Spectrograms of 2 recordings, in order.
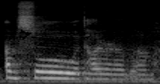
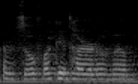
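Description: First: Slow, heavy exhausted line; real tiredness, slow; weary. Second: Softer, defeated repeat; same words dropped low, beaten; exhausted. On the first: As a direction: drag it out, worn down. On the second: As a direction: let it sink down, emptied out. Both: Real, not acted.

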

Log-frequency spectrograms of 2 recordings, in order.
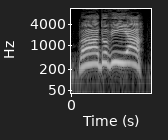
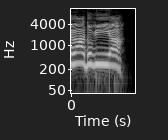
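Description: First: Slow, stretched "Vado via!"; emphatic slow "Vado via!"; drawn-out exclaim. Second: Said in the usual way. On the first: Real, not acted. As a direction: drag out "via" as you bolt. Fleeing monster in game.

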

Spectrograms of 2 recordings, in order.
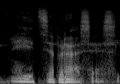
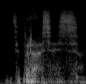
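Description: First: Breathy half-whisper, drawn out; slow self-soothing. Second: Soft whispered self-reassurance; hushed, barely voiced; calming whisper. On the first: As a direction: stretch it slowly to calm yourself. Repeats it slowly, calming down. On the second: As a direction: whisper it to settle yourself. Self-soothing after getting worked up. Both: Real, not acted.

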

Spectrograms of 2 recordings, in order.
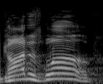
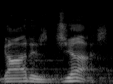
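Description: First: God is love, lifted high and loud as a slogan; proclaimed slogan. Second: God is just, slow and lower with weight on just; solemn correction. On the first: Retold or imitated. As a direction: sing out love as a popular motto. Mocking shallow slogan. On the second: Shown as a demonstration. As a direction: lay it down slowly and gravely as a correction. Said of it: "Wait a minute".

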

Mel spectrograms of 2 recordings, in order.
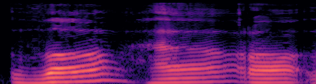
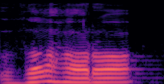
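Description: First: Very slow, each syllable drawn out separately; broken into syllables. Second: Said in the usual way. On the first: Shown as a demonstration. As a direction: sound out the word syllable by syllable. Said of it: "تقطع الكلمة إلى حروف". (تقطيع الكلمة ببطء شديد مقطعًا مقطعًا) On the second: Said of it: "تقطع الكلمة".

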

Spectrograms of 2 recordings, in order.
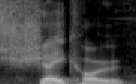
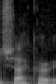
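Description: First: "Shaco" as SHAY-koh, drawn out and higher; long-a pronunciation. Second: "Shaco" as SHACK-oh; short-a pronunciation. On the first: Streamer mocking the wrong way for viewers, long-a pronunciation. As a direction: stretch "Shaco" into a slow, high SHAY-koh. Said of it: "you're wrong". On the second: Streamer giving viewers the right way, short-a pronunciation. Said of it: "if you're right". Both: Shown as a demonstration.

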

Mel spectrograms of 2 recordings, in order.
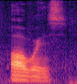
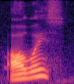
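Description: First: Falling, settled "Always." pitched low; firm answer. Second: Rising, questioning "Always?" pitched high; doubting question. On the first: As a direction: answer "Always." calmly and with certainty, dropping. Jesus answers firmly. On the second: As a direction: ask "Always?" in disbelief, voice climbing. Simon asks, doubting. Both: Acted.

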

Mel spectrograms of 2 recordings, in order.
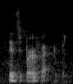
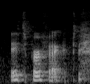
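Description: First: Playful whisper. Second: Said in the usual way. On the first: Shown as a demonstration. To viewers, repeating her praise as a whispered secret. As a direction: whisper "It's perfect." very softly, almost breath only. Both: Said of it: "Did I say that it's perfect?".

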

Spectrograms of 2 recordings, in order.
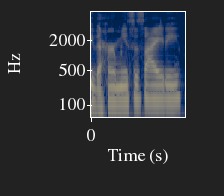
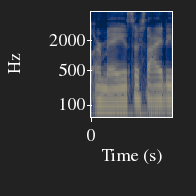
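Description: First: Hermes said "HER-meez", H sounded; English pronunciation. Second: Hermes said "air-MAY", silent H; French-style pronunciation. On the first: Book vlogger correcting the society's name, English-style Hermes. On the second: Book vlogger naming the secret society, French-style Hermes. First says name French-style, then corrects. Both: Real, not acted.

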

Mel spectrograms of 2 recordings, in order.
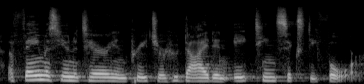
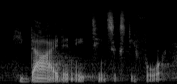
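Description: First: Said in the usual way. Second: Whispered aside. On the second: Shown as a demonstration.

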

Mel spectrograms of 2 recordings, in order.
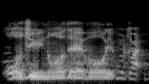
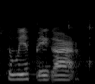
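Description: First: Much lower, loud mock threat; deep mock Mom voice. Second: Soft repeat through laughter; laughing. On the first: Gamer recalls fighting Mom, booms a deep mock threat. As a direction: boom it out like a cartoon mom boss. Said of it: "cuando me enfrenté a Mom". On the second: Retold or imitated. Gamer repeats the mock threat, now softly laughing. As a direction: giggle the threat out quietly.

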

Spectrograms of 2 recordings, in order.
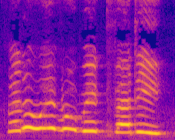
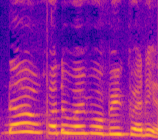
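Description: First: High, loud warning shout. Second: High, loud insistent call; urgent call. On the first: Kid warns the team off Big Fatty, shouting. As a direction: yell at them to flee. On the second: Kid repeats the warning, still loud but calmer. Fleeing a big enemy. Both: Real, not acted.

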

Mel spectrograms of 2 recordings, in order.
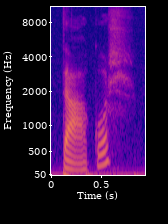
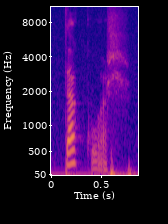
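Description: First: ТАкож, stress at the start, rising end; stress on first syllable. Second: ТаКОЖ, stress at the end, falling tune; stress on last syllable. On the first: (наголос на перший склад: ТАкож) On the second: (наголос на останній склад: таКОЖ) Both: Shown as a demonstration. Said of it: "подвійним наголосом".

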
